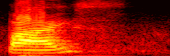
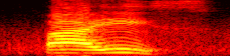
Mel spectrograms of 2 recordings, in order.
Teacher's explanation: Apenas uma vogal, vogal A. E o I, semivogal, o som decresceu.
